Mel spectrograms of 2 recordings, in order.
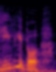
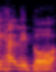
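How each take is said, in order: First: It is said as hel-i-o-bore. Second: It is said as hel-le-bore. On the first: This is how the presenter says it. The speaker calls it wrong. "I say heliobore" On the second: This is how the viewer says it. The speaker calls it right. "you say hellebore"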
